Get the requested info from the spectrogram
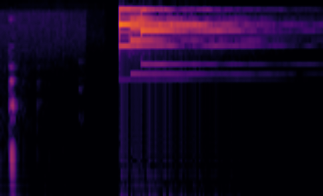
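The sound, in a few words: chimes sound effect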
